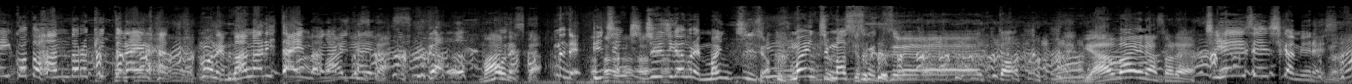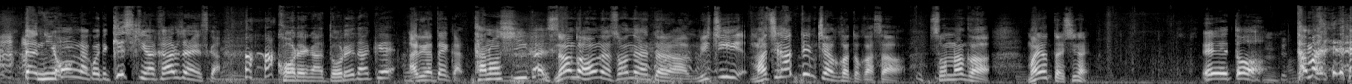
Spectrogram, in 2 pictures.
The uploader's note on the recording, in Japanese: 長野県ビーナスラインの霧ヶ峰高原にて。バイクツーリングをして青空対談収録を開催いたしました。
